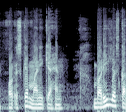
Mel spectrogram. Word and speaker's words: بڑیچ: کی طرح ہوتا ہے۔ چنانچہ خان روشن خان نے اس کا تلفظ بڑیس اور بڑیچ دونوں طرح سے کیا ہے، چنانچہ اصل تلفظ اس کا بڑیچ اور بڑیس ہے۔ فارسی اور قدیم اردو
